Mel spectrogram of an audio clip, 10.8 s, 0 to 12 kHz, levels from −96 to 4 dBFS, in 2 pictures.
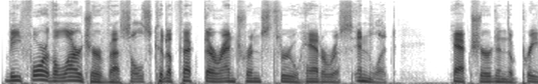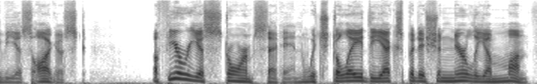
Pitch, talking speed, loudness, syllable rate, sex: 115 Hz, 155 wpm, -22 LUFS, 5.1 syllables/s, male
